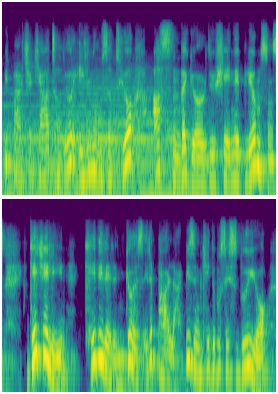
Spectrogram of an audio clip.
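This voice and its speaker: A woman's voice: lowish voice, fairly quick, over music. A woman telling a children's story expressively, often putting questions to her listeners and acting out what happens. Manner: expressive, asks the listeners frequent questions, acts out events.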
